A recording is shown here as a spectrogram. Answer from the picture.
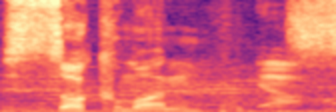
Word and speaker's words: Sukman: name correctly spelled or said is Sukman.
